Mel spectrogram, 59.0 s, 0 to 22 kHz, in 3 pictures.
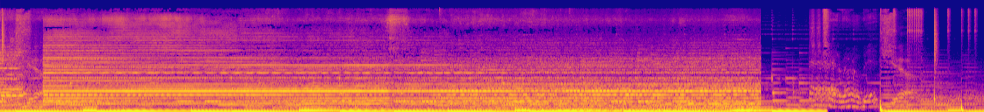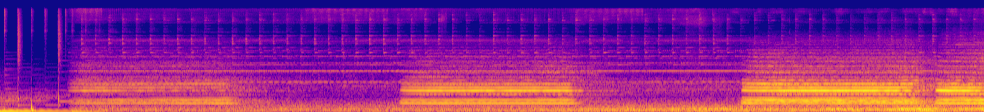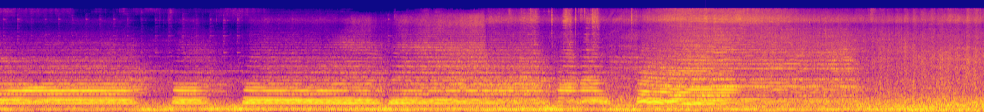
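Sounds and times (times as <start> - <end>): diesel engine running: 0.0 - 15.2
locomotive air horn blasts: 0.0 - 15.2, 21.1 - 24.5, 27.6 - 31.5, 34.5 - 56.8.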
